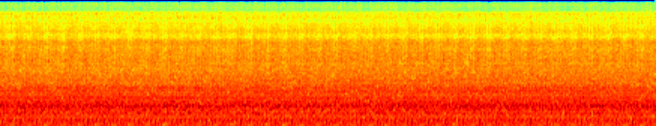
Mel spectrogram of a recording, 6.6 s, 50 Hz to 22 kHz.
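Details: Marmon 57P Aero truck, newly installed diesel engine at first start after fueling injectors: loud idle with uneven lumpy beat, about three pulses a second; sounds like one or more cylinders missing, cause unconfirmed.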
